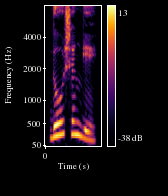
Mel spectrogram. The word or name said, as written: ದೋಷಂಗೆಯ್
